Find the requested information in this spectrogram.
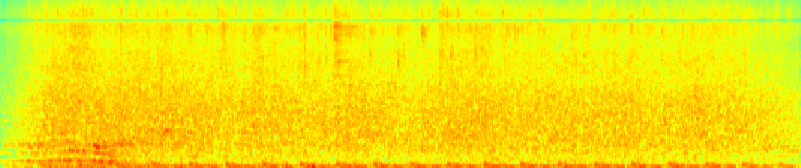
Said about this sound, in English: Well, that was the rain. That was me sheltering at the finish um, as the rain fell down. And it was cold, it was wet, it was miserable.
